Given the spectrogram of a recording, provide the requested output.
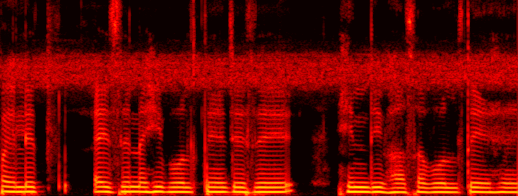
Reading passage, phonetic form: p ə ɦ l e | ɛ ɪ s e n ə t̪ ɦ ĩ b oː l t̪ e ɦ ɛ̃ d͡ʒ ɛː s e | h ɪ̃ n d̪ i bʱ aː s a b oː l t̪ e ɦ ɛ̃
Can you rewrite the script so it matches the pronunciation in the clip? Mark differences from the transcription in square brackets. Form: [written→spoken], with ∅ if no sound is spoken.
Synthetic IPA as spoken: p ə ɦ l e | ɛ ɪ s e n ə [t̪→∅] ɦ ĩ b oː l t̪ e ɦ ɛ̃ d͡ʒ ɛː s e | h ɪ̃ n d̪ i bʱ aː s a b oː l t̪ e ɦ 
